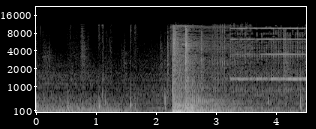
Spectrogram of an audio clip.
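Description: A telephone rings in The Stanley Parable, a sudden loud burst of ringing over quiet footsteps and ambience, followed by a sustained electronic tone that lingers to the end.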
